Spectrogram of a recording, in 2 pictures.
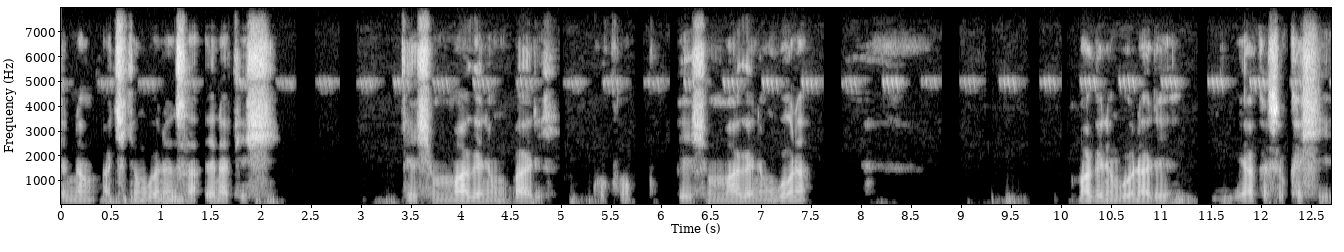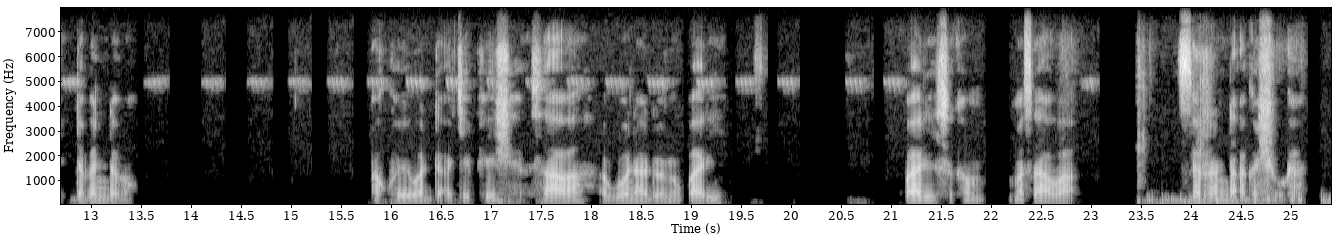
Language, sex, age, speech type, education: Hausa, male, 30-45, spontaneous, tertiary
